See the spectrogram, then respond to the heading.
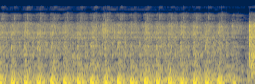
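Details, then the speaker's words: Old Yamaha Vega R single cylinder, cutting out while riding: even chuffing at about seven beats a second, then a sharp burst and it dies at once when the ignition switch wire is connected; faulty ignition switch grounding the kill circuit. "ketika kita colok dia mati teman-teman ya ketika kita lepas dia mau nyala seperti itu Nah ini ketika dicolok dia langsung mati nah Berarti masalah ada di kunci kotaknya teman-teman"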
